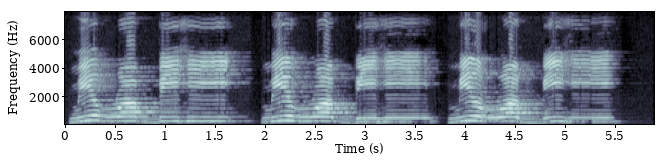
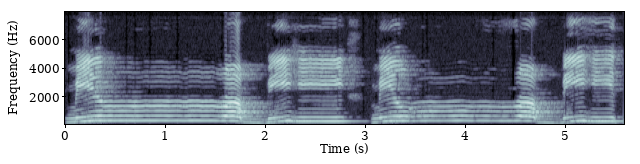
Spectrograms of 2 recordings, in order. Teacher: इदगाम ताम में हम गुन्ना नहीं करते, बगैर गुन्ना के करते हैं। तो हम यहाँ पर बगैर गुन्ना के करेंगे, यानी कि रुकना नहीं है, नाक में आवाज को रोकना नहीं है, हम जल्द पढ़कर निकलेंगे।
